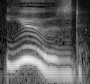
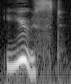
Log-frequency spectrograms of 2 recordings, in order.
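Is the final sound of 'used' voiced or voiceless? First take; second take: voiced; voiceless. First: The ending is a voiced buzzing sound. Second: The ending is a voiceless hissing sound. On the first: It is the past tense of the verb use. "Dengan bunyi yang bersuara" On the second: It expresses a past habit. "diucapkan dengan bunyi yang tak bersuara"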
